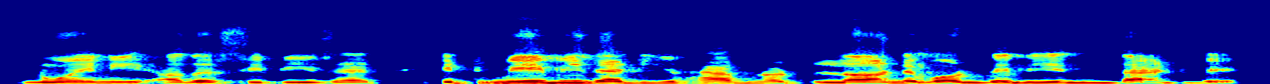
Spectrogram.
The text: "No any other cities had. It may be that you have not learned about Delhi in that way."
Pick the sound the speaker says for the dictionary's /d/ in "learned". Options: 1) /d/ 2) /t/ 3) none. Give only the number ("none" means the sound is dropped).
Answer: 1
